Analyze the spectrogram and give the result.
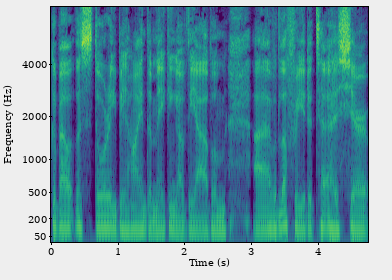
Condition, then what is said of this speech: None; typical speech.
